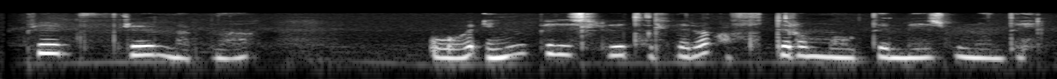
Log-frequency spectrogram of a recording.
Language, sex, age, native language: Icelandic, female, 18-19, Icelandic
